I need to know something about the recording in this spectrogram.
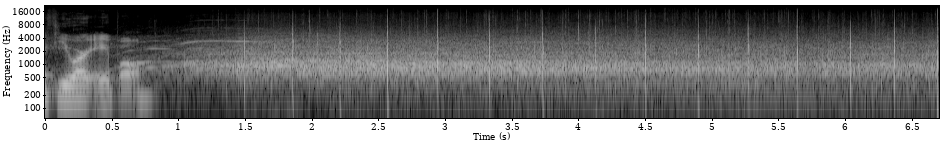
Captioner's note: attendees cheering; attendees applauding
